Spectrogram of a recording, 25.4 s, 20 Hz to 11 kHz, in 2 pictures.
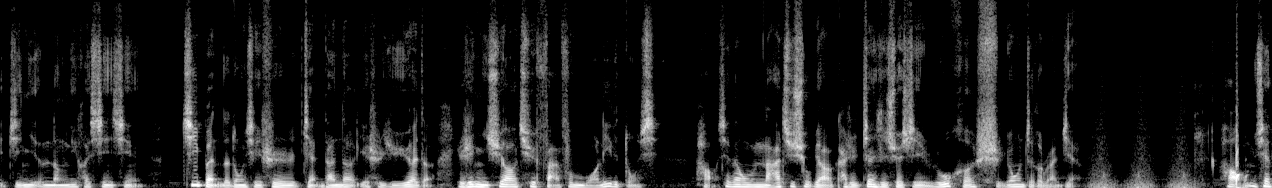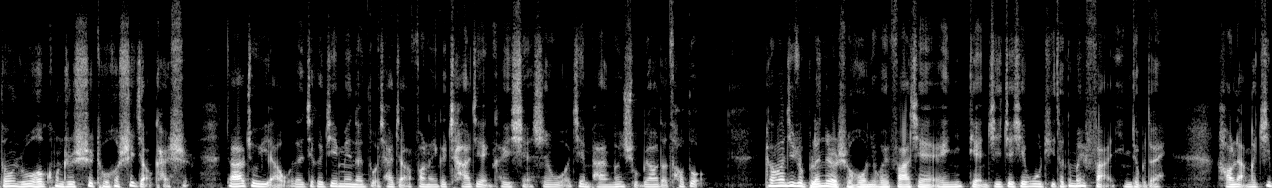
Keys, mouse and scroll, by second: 23.1 click, 23.7 click, 24.3 click, 24.7 drag, 25.3 drag.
